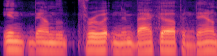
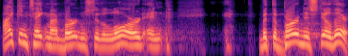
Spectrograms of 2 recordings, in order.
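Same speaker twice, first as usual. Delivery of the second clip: protesting objection; 6 semitones higher, 5 dB louder than usual. Acted. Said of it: "You say".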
